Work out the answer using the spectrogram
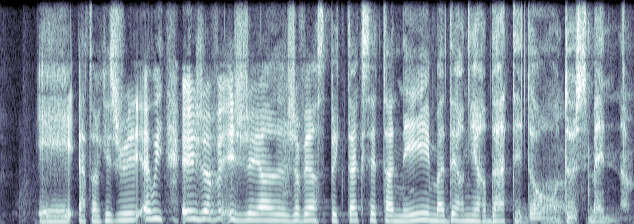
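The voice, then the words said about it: Slight Mayenne regional French accent. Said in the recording (French): “t'as un petit accent aussi... l'accent de la Mayenne”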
